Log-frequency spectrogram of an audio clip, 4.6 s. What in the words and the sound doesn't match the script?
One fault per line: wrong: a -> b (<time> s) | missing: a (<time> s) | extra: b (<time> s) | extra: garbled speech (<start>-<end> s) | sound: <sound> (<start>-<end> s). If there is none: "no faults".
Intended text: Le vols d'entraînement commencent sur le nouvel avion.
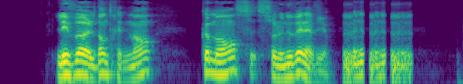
wrong: Le -> Les (0.6 s)
sound: laugh (3.4-4.1 s)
